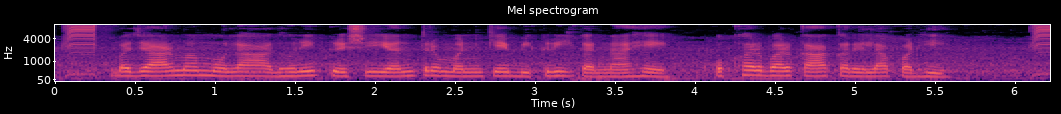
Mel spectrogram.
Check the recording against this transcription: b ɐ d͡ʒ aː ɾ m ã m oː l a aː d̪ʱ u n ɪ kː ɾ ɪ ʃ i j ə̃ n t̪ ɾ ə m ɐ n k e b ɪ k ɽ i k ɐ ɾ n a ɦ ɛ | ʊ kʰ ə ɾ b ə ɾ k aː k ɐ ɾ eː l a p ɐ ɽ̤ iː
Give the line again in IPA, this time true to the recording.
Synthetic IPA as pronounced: b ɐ d͡ʒ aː ɾ m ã m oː l a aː d̪ʱ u n ɪ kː ɾ ɪ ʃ i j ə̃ n t̪ ɾ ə m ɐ n k e b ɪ k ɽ i k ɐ ɾ n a ɦ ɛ | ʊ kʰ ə ɾ b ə ɾ k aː k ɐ ɾ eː l a p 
